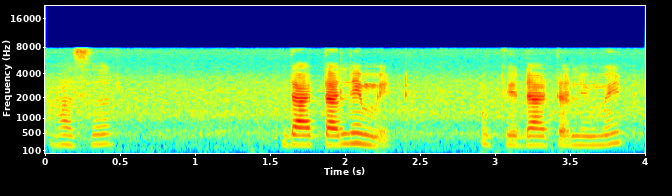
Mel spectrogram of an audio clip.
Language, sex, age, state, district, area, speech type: Marathi, female, 18-30, Maharashtra, Satara, rural, spontaneous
